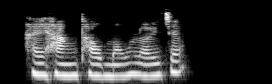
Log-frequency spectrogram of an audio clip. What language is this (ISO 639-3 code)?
yue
